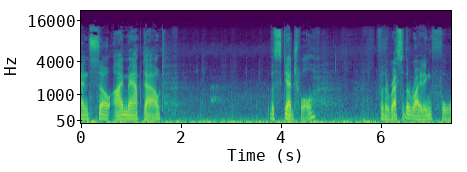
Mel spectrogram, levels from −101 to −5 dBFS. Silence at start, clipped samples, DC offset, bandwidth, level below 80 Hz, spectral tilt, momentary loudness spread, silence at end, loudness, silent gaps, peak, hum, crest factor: 0 s; under 0.1%; under 0.1%; 13.5 kHz; -38 dBFS; -5 dB/octave; 24 LU; 0 s; -21 LUFS; none; -2 dBFS; none; 20 dB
